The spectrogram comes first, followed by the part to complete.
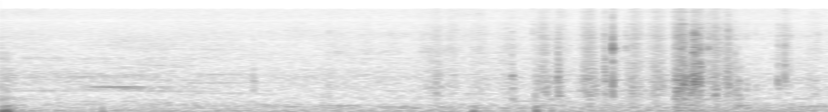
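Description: A soft thump at the start, then from about halfway in a run of short scratchy rubbing strokes close to the microphone, from the camera being handled and makeup being worked near the eyeshadow palette.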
